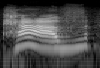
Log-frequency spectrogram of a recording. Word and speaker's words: have: Oh, well, have, you don't hear the E. The E is silent, but there's an E there, right?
